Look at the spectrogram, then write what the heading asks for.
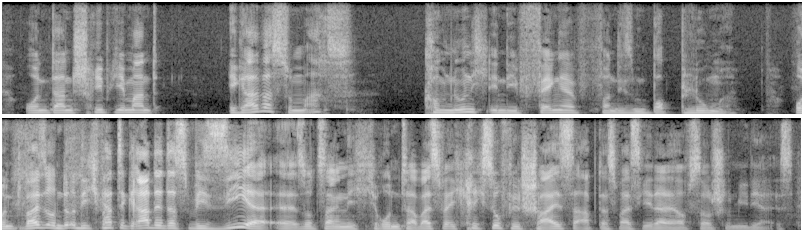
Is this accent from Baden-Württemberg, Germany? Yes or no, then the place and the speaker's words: no; Hagen, North Rhine-Westphalia, Germany; in Hagen, wo ich herkomme, eine Stadt, die nicht sehr schön ist.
